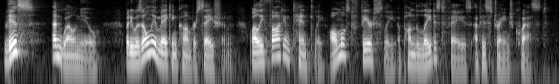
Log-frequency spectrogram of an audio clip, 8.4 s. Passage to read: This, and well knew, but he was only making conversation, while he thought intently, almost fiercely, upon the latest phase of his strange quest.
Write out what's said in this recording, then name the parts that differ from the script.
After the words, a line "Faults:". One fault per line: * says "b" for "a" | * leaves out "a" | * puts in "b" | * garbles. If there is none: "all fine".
This, and well knew, but he was only making conversation, while he thought intently, almost fiercely, upon the latest phase of his strange quest.
Faults:
all fine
